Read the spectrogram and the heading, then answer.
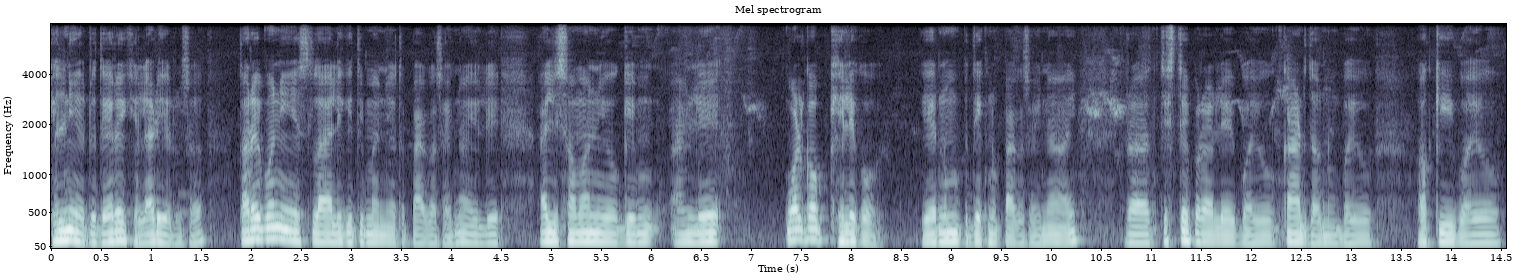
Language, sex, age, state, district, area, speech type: Nepali, male, 45-60, West Bengal, Kalimpong, rural, spontaneous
